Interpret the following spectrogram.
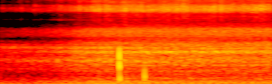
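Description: Fidget spinner spinning on a tabletop: a steady low whir, with two faint ticks around the middle.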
